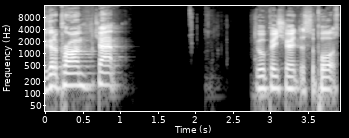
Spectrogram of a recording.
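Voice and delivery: speaking through a mouthful. Streamer thanking chat for subscriptions, talking with mouth full. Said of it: "I'm talking my mouthful".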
